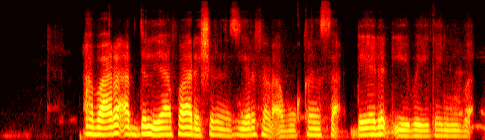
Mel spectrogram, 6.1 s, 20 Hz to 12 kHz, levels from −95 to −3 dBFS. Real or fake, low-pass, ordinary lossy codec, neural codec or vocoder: real; 10.8 kHz; Opus, 16 kbps; none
